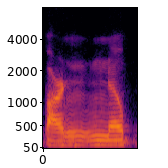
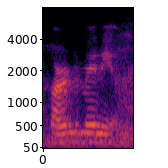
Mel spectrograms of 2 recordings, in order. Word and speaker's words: barndominium: I can build my barnuminium. Did I say it right? Barndominium. Barnuminium, because there will be a way.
